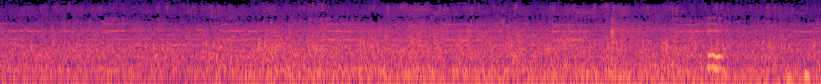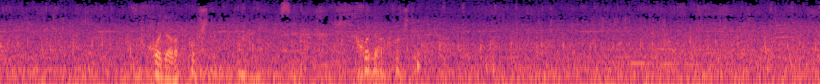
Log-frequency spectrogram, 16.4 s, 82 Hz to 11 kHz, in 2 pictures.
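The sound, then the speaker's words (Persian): A steady, broad mechanical rumble of the Tehran–Ahvaz passenger train pulling out of Tehran station fills the background throughout, with a man's voice calling out repeatedly over it and a few brief knocks. “قطار مسافری تهران اهواز 1 دقیقه دیگر از ایستگاه تهران حرکت میکند.”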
